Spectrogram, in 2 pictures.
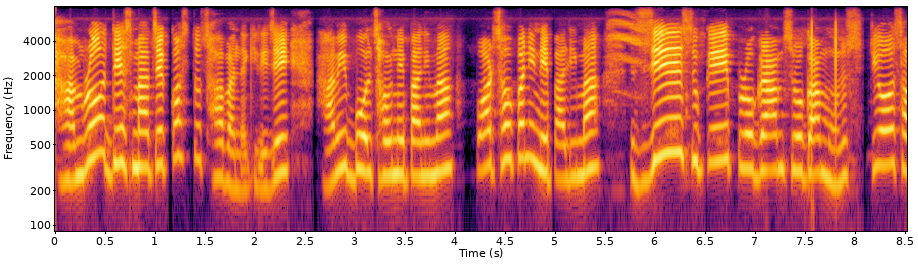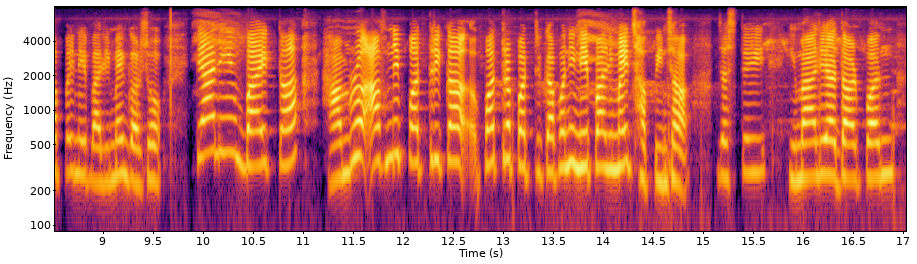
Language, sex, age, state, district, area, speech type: Nepali, female, 18-30, West Bengal, Kalimpong, rural, spontaneous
